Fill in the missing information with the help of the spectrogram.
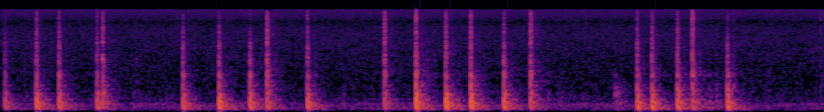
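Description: A wooden object is knocked and tapped about eighteen times in uneven clusters. Each knock is short and dry with a low woody tone and almost no ring, separated by quiet gaps.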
